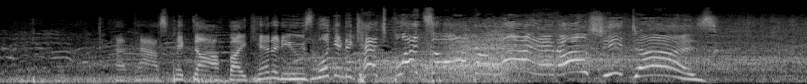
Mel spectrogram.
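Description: A large crowd cheers loudly in an open-air stadium.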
